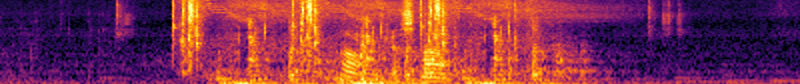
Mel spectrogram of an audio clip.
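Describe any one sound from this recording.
A metal crate is opened with a clatter.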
